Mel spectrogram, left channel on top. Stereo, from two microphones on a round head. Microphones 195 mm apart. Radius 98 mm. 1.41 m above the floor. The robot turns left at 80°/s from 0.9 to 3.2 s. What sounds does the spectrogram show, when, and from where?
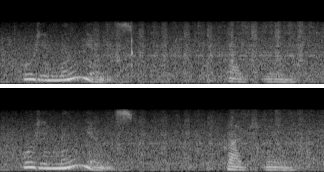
0.2 s a woman speaking: straight ahead, 0.6 m; by 3.0 s 170° right, 0.6 m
